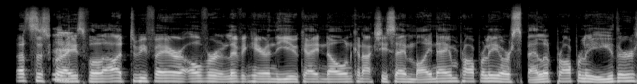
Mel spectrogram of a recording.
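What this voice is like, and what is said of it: Irish accent. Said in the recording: “With his Irish accent”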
